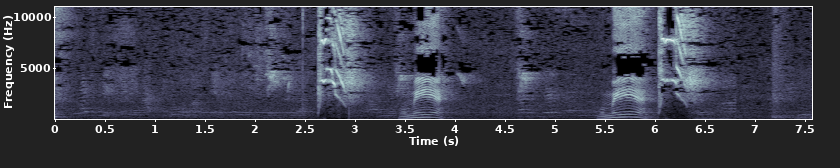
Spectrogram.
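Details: Pet parrot indoors, described as saying "mummy" and "papa", answers a person repeating "mami" with harsh high squawks and arching voice-like syllables spaced a few seconds apart, in a small room.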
